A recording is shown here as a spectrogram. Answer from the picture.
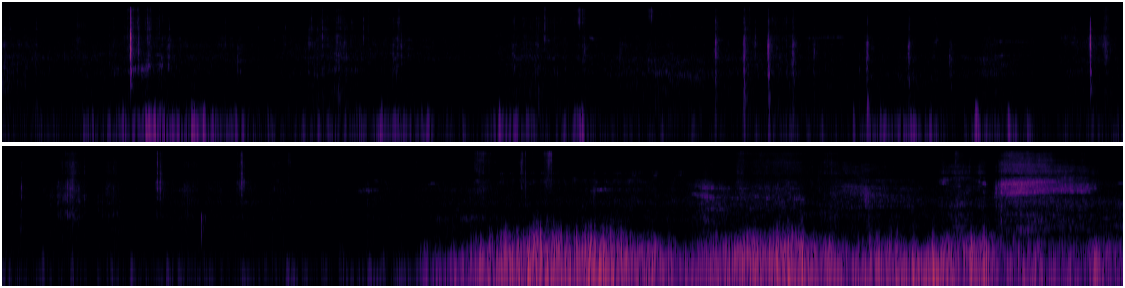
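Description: Gloved hands pressing loose, freshly filled potting soil in plastic tubs: faint rustles and small clicks. About twelve seconds in, a loud low rumble of wind buffeting the microphone comes in, rising and falling in gusts.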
